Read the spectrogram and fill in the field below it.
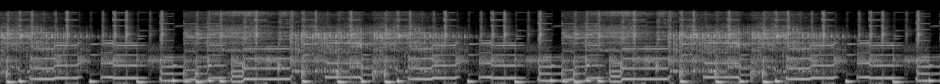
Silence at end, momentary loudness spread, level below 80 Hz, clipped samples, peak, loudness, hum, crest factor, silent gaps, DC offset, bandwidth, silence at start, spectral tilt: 0 s; 5 LU; -50 dBFS; under 0.1%; -6 dBFS; -22 LUFS; none; 18 dB; none; under 0.1%; 14 kHz; 0 s; -3 dB/octave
